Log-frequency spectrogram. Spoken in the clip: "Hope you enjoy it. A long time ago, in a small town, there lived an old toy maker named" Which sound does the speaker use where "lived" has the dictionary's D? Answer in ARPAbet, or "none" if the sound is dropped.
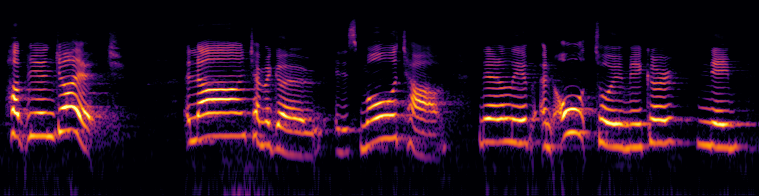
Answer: none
